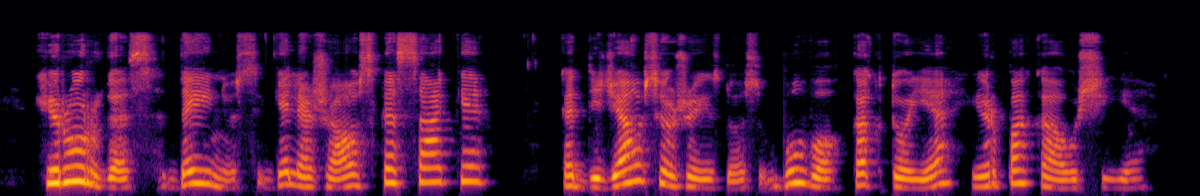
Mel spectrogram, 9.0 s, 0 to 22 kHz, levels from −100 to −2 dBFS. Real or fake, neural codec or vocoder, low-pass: real; none; 10.8 kHz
